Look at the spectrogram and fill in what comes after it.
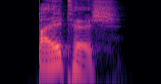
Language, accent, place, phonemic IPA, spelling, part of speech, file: German, Germany, Berlin, /ˈbaltɪʃ/, baltisch, adjective, De-baltisch.ogg
- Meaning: Baltic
